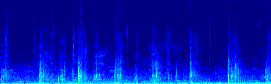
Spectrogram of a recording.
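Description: Footsteps on sandy dirt at a steady walking pace, just under two steps a second.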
